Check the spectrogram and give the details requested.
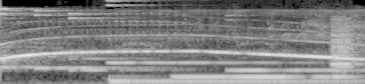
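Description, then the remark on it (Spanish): A police patrol car siren wails steadily, its pitch sweeping slowly up and then falling, loud, with a low engine-like hum joining underneath partway through. No one speaks. “Manden la patrulla ahora mismo para la casa de la abuelita que atrapé el lobo robando.”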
